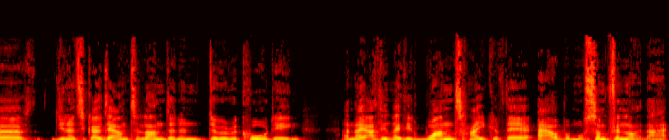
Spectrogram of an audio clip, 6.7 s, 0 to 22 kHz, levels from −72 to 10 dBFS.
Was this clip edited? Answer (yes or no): no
